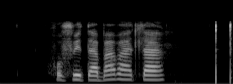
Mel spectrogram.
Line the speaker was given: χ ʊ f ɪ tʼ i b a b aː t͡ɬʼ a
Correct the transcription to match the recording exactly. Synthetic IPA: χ ʊ f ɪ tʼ a b a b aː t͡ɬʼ a

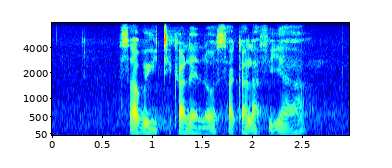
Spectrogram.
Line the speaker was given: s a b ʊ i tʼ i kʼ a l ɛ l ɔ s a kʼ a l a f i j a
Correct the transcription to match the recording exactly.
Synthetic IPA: s a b ʊ i tʼ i kʼ a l ɛ l ɔ s a kʼ a l a f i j a

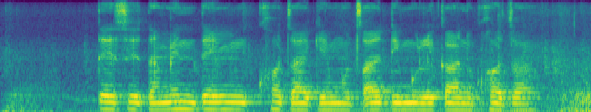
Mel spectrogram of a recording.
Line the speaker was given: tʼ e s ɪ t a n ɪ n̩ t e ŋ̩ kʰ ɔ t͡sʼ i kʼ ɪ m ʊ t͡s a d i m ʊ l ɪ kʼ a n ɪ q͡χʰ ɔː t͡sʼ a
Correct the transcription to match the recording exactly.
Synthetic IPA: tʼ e s ɪ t a m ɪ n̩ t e ŋ̩ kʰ ɔ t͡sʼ a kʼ ɪ m ʊ t͡s a d i m ʊ l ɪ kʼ a n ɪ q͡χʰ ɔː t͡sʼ a

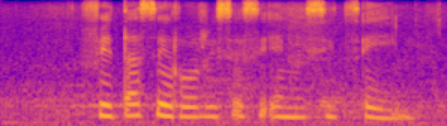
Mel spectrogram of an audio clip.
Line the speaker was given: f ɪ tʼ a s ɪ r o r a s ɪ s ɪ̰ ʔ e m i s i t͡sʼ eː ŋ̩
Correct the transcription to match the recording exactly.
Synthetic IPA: f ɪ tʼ a s ɪ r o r i s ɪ s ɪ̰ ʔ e m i s i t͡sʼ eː ŋ̩

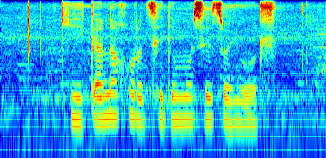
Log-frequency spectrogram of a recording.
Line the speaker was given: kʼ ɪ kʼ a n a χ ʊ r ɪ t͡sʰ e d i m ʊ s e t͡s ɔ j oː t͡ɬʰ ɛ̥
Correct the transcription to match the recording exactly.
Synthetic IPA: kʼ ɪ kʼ a n a χ ʊ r ɪ t͡sʰ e d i m ʊ s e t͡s ɔ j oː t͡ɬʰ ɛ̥

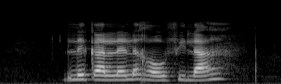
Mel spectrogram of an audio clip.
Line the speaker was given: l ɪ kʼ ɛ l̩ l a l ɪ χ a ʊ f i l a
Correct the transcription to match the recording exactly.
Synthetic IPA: l ɪ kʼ a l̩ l ɛ l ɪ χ a ʊ f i l a

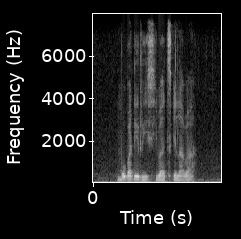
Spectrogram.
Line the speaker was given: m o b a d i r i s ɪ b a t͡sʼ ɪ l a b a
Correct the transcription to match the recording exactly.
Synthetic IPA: m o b a d i r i s i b a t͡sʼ ɪ l a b a

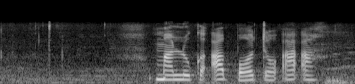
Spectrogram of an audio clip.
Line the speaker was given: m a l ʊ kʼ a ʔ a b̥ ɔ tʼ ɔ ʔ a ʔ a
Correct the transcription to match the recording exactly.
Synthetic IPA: m a l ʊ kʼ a ʔ a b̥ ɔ tʼ ɔ ʔ a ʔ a

